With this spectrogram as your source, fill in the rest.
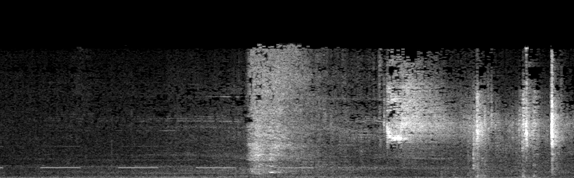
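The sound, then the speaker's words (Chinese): A large bus rumbles low as it pulls up outside, with hissing bursts of air brakes and a thin, high-pitched reversing beep cutting through. No one speaks. “外头开来了一辆大巴士。”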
